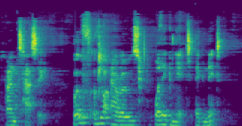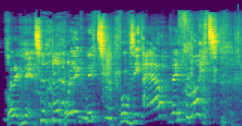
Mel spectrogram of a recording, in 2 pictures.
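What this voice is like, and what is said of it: Stereotypical German accent. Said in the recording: “Stereotypical German accent?”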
